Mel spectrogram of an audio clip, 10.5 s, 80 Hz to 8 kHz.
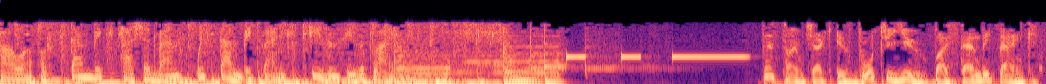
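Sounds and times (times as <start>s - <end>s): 
speech: 0.4s - 5.4s, 7.6s - 10.4s
musical tone: 3.9s - 7.4s
telephone keypad dialing beeps: 5.6s - 7.6s.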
